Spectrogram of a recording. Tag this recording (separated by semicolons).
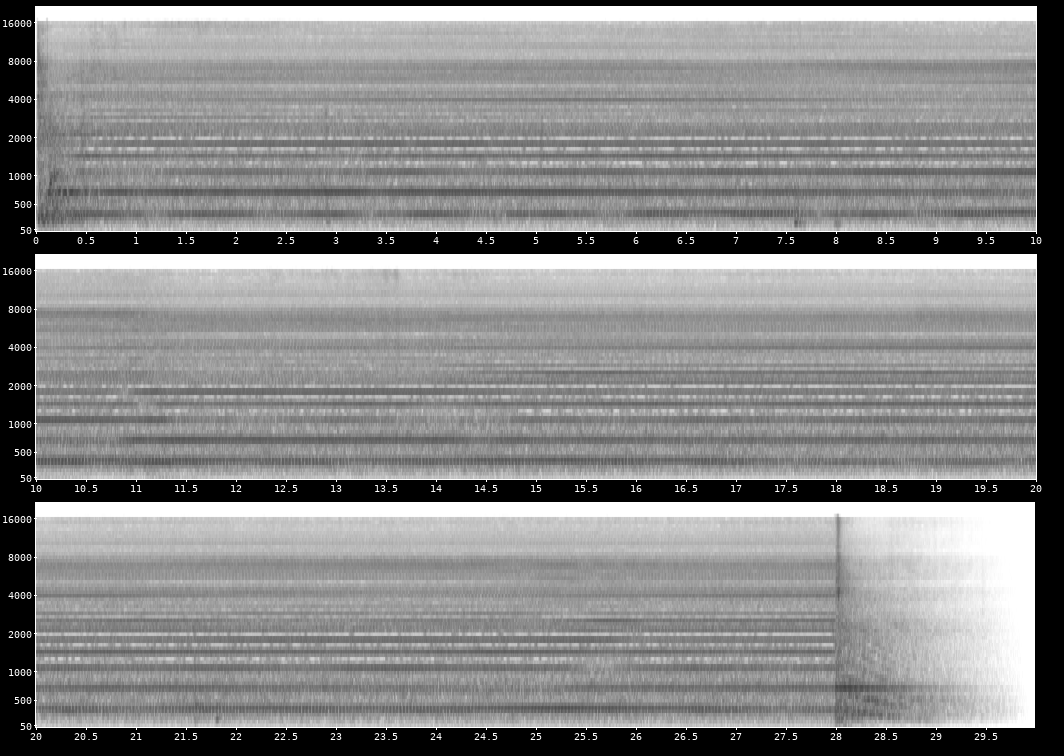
Compressor; Dumpster; Factory; Machine; Machinery; Mechanical; Sci-Fi; Sound-Effect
